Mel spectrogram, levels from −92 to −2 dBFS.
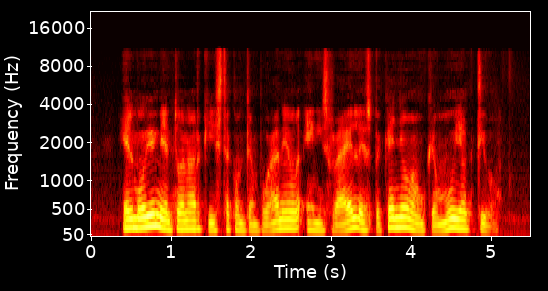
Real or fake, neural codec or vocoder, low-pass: fake; autoencoder, 48 kHz, 32 numbers a frame, DAC-VAE, trained on Japanese speech; 10.8 kHz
